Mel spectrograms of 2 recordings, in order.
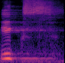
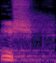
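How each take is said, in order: First: It ends with a 'ks' sound. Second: It ends with a 'shk' sound. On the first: The speaker calls it right. "It is X" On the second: The speaker calls it wrong. "students mispronounce it like ishq"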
